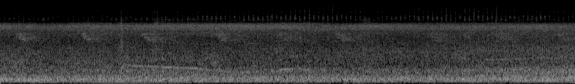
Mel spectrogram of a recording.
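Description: Steady street ambience heard from a moving bicycle, with a faint high chirp repeating roughly once a second.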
